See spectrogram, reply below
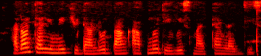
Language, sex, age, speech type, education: Nigerian Pidgin, male, 30-45, spontaneous, tertiary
